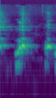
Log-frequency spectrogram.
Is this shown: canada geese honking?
yes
